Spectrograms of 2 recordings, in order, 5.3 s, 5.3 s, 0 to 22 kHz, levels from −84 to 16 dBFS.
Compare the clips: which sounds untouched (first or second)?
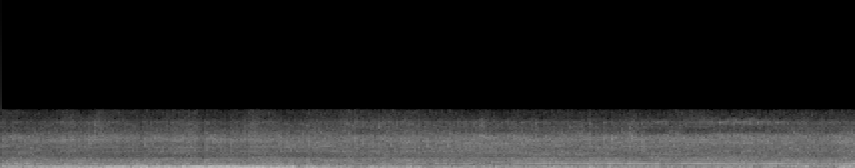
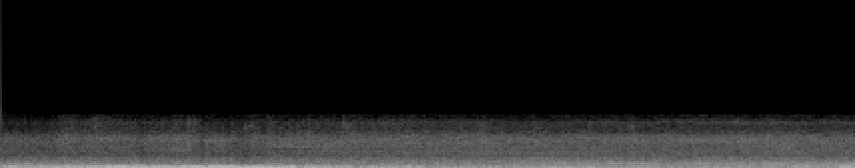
second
